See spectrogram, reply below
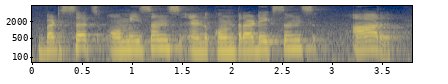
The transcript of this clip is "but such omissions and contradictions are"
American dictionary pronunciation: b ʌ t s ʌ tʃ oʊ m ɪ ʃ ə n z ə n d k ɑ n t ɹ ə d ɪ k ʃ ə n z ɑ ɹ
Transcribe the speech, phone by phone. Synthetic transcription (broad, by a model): b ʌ t s ʌ tʃ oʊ m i s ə n s ə n d k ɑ n t ɹ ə d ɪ k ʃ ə n s ɑ ɹ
